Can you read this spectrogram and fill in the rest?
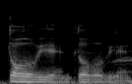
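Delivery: relaxed native Spanish, todo bien rolled easily; Spanish accent. Real, not acted. Guest answers host's greeting in a Spanish accent. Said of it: "Listen to that accent".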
